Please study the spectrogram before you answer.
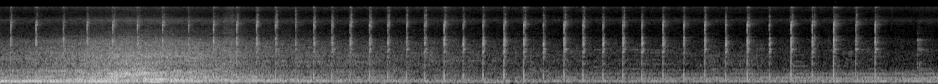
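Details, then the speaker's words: Yamaha Aerox with engine open, bared connecting rod struck: sharp metallic clacks about two and a half per second, loose rattle instead of a dull thud; worn big-end bearing play. "Hai cara pengecekannya seperti ini ya bisa teman-teman lihat Ayo kita pukul seperti ini ini cenderung Suaranya berisik"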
